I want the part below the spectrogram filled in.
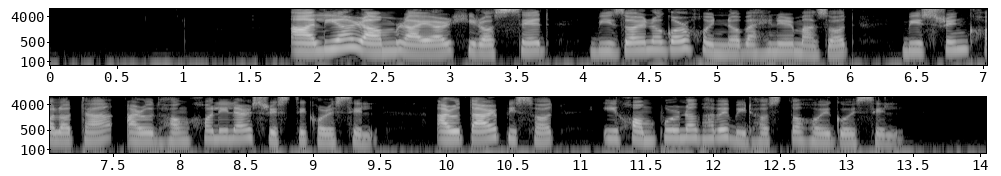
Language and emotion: Assamese, neutral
